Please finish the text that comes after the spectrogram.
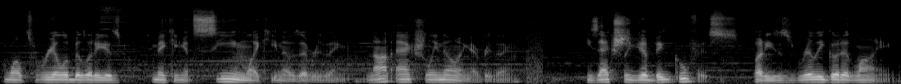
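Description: A young man streaming a game with sarcastic, deadpan and exasperated commentary, close on a desk microphone. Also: lowish voice, fairly quick, gravelly, soft background music. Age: young adult. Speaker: streamer playing and reacting to a game. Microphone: desk microphone close up, with headset.

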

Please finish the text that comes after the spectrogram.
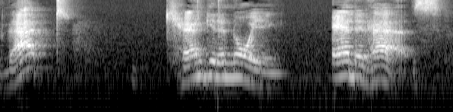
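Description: A young man who has lost his voice, talking hoarsely and raspily in a casual video diary from a hotel room. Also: high voice, lively intonation, very slow, fairly bright tone, echoey room. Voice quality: raspy. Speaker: vlogger. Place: dim hotel room, indoors.

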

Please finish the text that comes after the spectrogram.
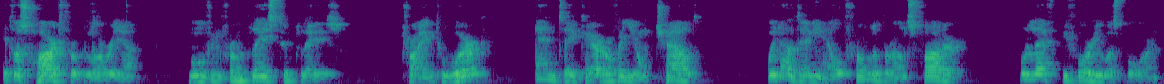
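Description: A man reads a children's storybook aloud in a lively, swooping delivery. He phrases it in measured pieces with dramatic pauses. The room adds a noticeable echo. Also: lowish voice. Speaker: storybook reader. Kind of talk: children's book read-aloud narration. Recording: roomy, echoing sound.

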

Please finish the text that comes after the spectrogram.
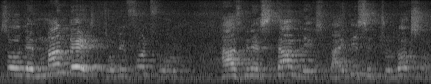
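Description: A middle-aged man preaching in a very high voice, stretching out key words and repeating phrases for emphasis. His voice reaches the mic from a distance and rings around a roomy church hall. A steady background noise sits under it. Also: normal speed. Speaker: pastor. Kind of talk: sermon. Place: church hall with draped walls. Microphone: lectern microphone.

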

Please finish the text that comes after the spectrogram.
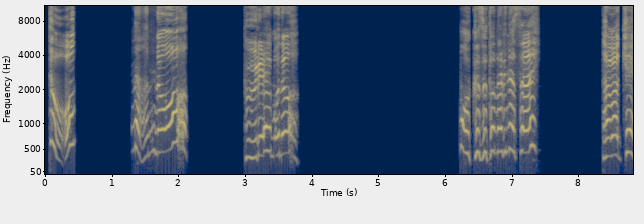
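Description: A woman's voice: extremely high pitch, slow pace, sharp tone, no echo, studio quality, full character voice. A woman playing a young, sweet, clingy dragon princess in a mobile game, very polite and girlish with theatrical, coquettish delivery. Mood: spirited battle cries. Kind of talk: Japanese mobile game character voice acting.

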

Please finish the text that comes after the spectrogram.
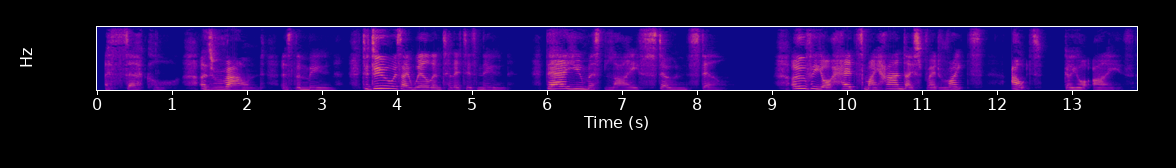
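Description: A woman's voice: on the high side, slow. A woman voicing a cocky, lean male thief who fakes an overblown posh southern English accent, swaggering and sly. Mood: whispered spell. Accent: put-on posh southern English.

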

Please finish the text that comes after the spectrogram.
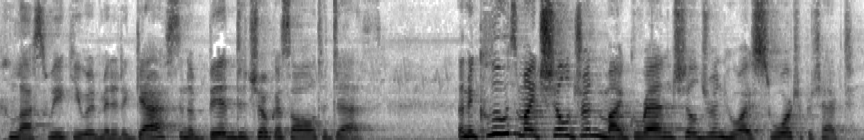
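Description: A woman's voice: fairly high pitch, measured pace, natural voice. A woman playing an older, unforgiving grandmother in a sci-fi audio drama, with a stern, emphatic delivery. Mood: bitter, stern. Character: stern, unforgiving grandmother guarding her family.

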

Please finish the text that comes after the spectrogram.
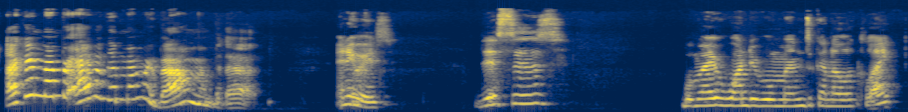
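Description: A woman's voice: sits high, very animated, fast talker, a bit bright. A woman of about twenty chatting while dyeing eggs, dry and a bit bossy, swearing casually, on a camera mic in a small bedroom. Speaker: co-host.

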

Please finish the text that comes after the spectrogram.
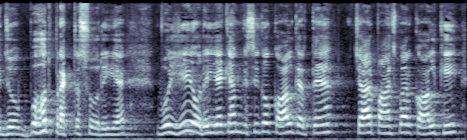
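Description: A man's voice: sits high, a little mellow. A man in his forties with a Pakistani accent gives informal advice to camera in a conversational, explanatory way, mixing in English words. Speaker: vlogger, journalist and columnist. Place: small quiet room indoors, at a desk.

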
